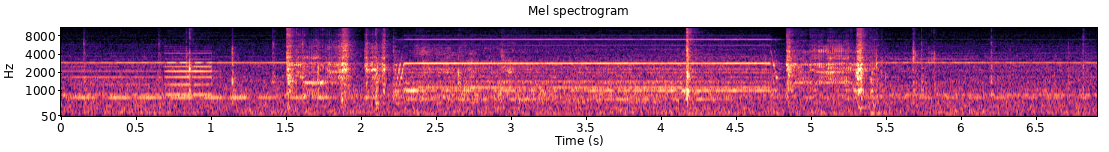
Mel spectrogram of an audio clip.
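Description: Canon Selphy CP510 dye-sublimation photo printer running between colour passes, its motors and gears drawing the paper back inside with a steady whine. A louder motor run sits in the middle, bracketed by bursts of clicking from the mechanism, first about a second and a half in and again near five seconds.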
